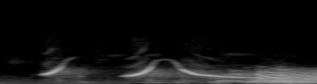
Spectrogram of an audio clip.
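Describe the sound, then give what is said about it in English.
A boatswain's pipe sounded aboard a naval ship: two high whistle calls, each rising and then falling in pitch, the second longer and gliding down, followed by a broad hiss. “Pipe the wave. Hey, you're supposed to whistle. You're supposed to use a whistle.”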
